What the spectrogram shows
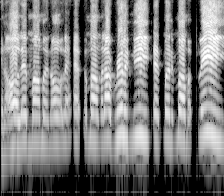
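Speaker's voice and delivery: high, weepy, tearful put-on crying voice. Retelling how the uncle begged his mother for money: imitating a crying plea. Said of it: "He would cry".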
